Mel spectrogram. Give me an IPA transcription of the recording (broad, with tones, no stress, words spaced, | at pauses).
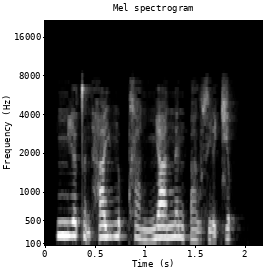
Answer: ɲi˧ə̯t̪ə̰˧˨nha˧jŋə˦˥p̚ xa̤˨˩nɲaː˧nə˧n ʔa̤˨˩wsḭ˧˨ə̯t͡ɕə˦˥p̚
